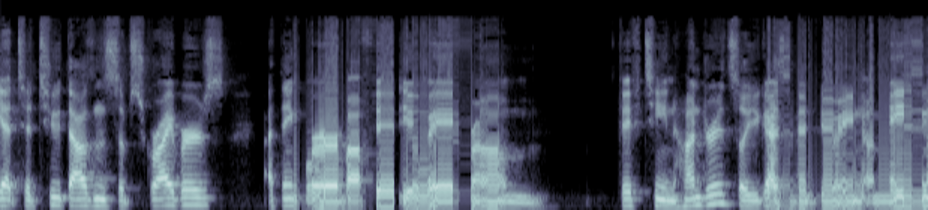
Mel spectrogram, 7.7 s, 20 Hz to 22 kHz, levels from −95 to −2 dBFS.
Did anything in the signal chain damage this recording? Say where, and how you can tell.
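Yes. Robotic sound from repeated short buffers appears from 2.45 to 4.20 s and again from 6.40 s to the end at 7.74 s. In both stretches the speech turns into a rigid, metallic buzz at 100 Hz that only loosely follows the original. A 10 ms block is being replayed, which likely points to the driver or buffer stage. When fresh samples arrived too late, repeats filled the gap and replaced most of the real audio there.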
